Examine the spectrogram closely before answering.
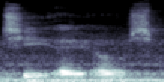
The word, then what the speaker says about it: Tao: and in the Dao Tao pronounced as as if it was spelled D O W.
